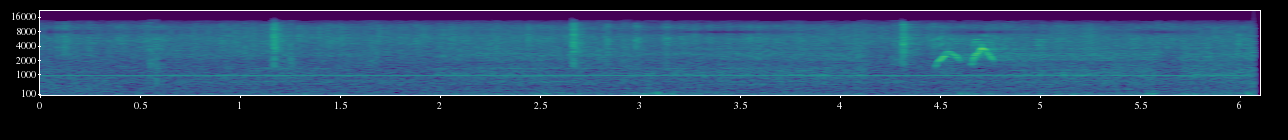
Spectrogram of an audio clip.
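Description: A bird calls out in heavy rain near the ocean, a few short faint chirps rising over a steady hiss of rainfall, with one louder call near the end.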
